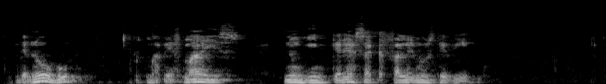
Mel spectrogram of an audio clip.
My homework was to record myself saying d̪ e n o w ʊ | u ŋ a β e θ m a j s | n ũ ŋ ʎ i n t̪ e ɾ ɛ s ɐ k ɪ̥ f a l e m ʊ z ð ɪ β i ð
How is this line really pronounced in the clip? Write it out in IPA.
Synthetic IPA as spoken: d̪ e n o β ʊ | u ŋ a β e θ m a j s | n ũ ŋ ʎ i n t̪ e ɾ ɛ s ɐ k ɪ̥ f a l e m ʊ z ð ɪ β i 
